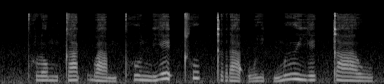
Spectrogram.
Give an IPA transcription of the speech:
pʰ l o˧ m t a˦˥ k̚ b a˩˦ m pʰ u˧ n j e˥˩ ʔ tʰ u˥˩ k̚ t r a˨˩ ʔ w i˨˩ t̚ m ɯː˥˩ j e˦˥ k̚ t a˧ w

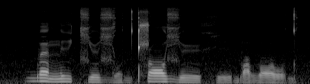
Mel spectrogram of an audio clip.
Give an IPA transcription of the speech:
b ɛ˥˧ n i˥˧ t͡ɕ y˧ ʑ o̤˧ d ʈ͡ʂ ɔ˥ ʑ yː˧˩ x i˩˧ b ɪ˩˧ ðˤ oː˧˩ d

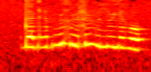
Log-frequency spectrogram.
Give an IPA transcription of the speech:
d ɛː ɡʱ e bʱ ʉ x ʉː ɬ ʉ v ʉ ɲ ʉː j e v o

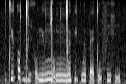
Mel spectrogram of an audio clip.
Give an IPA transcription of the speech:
tʲ ɐ k ɔ ɡ͡ǀ i h o̰ nʲ o ŋ͡ǀ o̰ ŋ o ŋ͡ǀ ɘ pʲ e k w ɘ p ɛ̰ t ṵ f i x ḭ

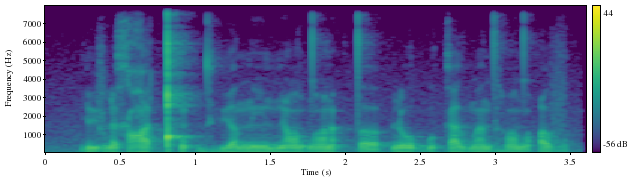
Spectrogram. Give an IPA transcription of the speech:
ɾ y v ɳ ɐ x ʕ a ǃʰ õ ʔ dʱ y ɐ̯ n̪ ĩ m ĩ dˤ ɐ̃ ɾ ɐ̃ ʔ t ʌ | ɳ o ɓ o k a l b ã dʱ ã dˤ ĩ ʔ o v

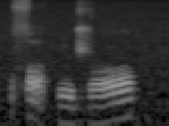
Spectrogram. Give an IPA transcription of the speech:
sˤ ɛ̰˧˩ t n d͡ʒ ɔ˩˧

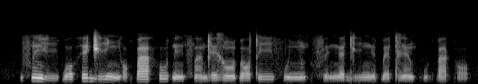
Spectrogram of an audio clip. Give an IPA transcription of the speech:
f ĩ˦ ɣ iː˨ ɓ o˧ h e˦ d͡ʒ iː˧ ɲ ɔ˨ k͡p a˦ h u˦ ɗ ĩ˨ f ã˨ d e˦ ɣ ɔ̃˧ ɗ ɔ˧ t iː˦ f u˨ ɲ ũ˨ k f e˨ ŋ ɛ˧ d iː˨˦ ŋ e˨ ɓ ɛ˨˦ t ɣ ɛ̃˨˦ kʷ ɛ˨ k͡p a˧ k ɔ˨

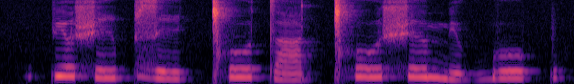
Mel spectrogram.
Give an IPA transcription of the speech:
pʲ o˦ ʃ i˨˦ p z i˨ ǀʰ u˦ t a˨ ǀʰ u˦ ʃ ɨ˦ mʲ u˨ ɡ͡b u˦ p

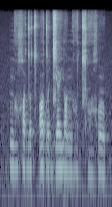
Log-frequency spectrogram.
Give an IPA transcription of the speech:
n̪ ɔ̤ χ ɒ d o t͡sʼ ɒ d ɔ d͡ʑ ɛ j ɒ n ɔ̤ t͡ɕʰ ɔ̤ χ õ

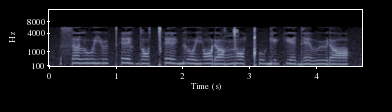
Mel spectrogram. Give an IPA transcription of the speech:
s ə˧˥˧ l u˧ j ʉ˧ t̪ʰ e˥˨ lʲ d ɔ˧ ǀʰ e˥˨ ɡʲ o˥˨ j ɔ˧˥˧ ɾʲ ɒ˥˨ ŋ͡ǀ ɔ˥˨ ǃʰ u˧ ɡʲ e˥˨ kʲ e˥˨ d e˧˥˧ β ʉ˧ ɾʲ ɒ˧

